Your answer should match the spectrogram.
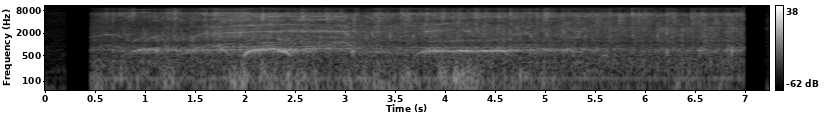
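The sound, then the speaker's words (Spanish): An audience claps for three women guests being introduced, a steady, dense, fairly loud wash of applause with a few cheers and whistles rising through it for several seconds before it stops abruptly. “Un aplauso para las tres, por favor.”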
